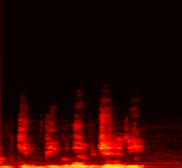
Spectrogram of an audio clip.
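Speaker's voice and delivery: deep put-on voice, very low, very soft, hushed. Acting out a dude going around touching people, in a deep voice. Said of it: "Deep voice".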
